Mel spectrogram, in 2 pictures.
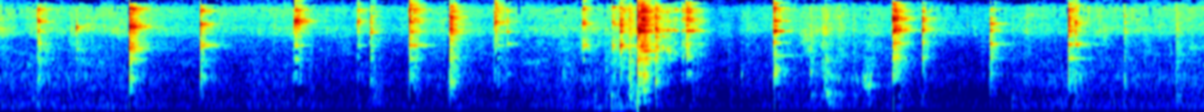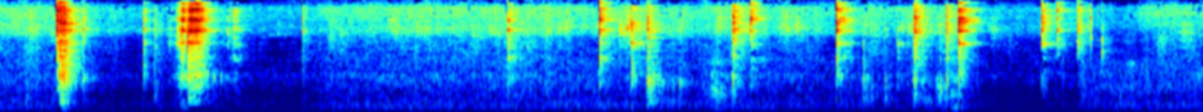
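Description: A spoon clinking and scraping against ceramic bowls in irregular sharp taps, with a few louder knocks, as cut fruit is scooped from small bowls into a large bowl.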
